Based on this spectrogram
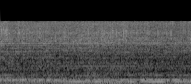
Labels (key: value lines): label: anthrophony, boat engine
recorder: SoundTrap 500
